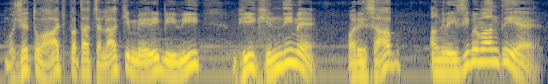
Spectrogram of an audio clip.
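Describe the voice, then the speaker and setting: A man voicing a devoted young husband in a cartoon story, soothing and gently teasing. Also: mid-range voice, big pitch swings, moderate pace, soft background music. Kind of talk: Hindi cartoon story voice acting.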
